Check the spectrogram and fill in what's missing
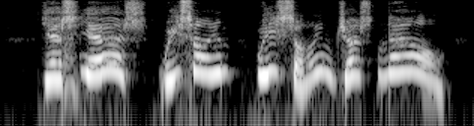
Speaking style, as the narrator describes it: cried the girls

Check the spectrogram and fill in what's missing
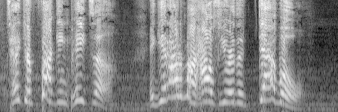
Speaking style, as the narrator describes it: She yelled that at me

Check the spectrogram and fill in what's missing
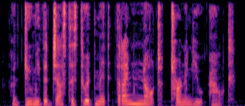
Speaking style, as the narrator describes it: said Ardroyd rather sternly

